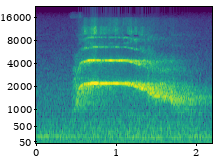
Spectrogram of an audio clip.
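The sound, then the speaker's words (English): A single high-pitched scream from a girl, loud and sustained for under two seconds before sliding down in pitch and fading. No talking is heard over it. “Oh, got free loud girl screaming sound effect.”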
